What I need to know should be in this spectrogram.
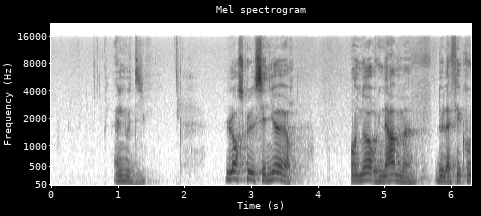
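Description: An older man speaks calmly and close to a microphone, with pauses.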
